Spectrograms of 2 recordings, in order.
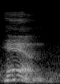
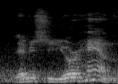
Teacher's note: if D occurs after n then this D is also very softly pronounced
